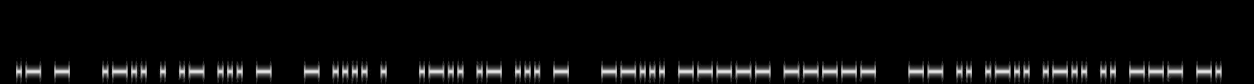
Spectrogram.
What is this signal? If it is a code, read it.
Morse code, heard as a keyed tone, about 25 wpm, 600 Hz. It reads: AT LEAST THE LAST 700 MILLION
